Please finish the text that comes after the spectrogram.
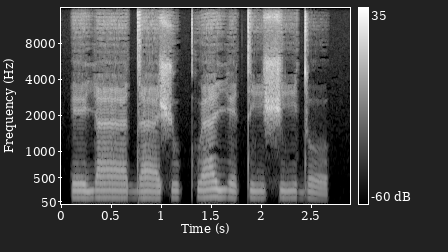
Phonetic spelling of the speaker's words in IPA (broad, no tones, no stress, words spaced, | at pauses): ejæː dæʃu kʷʰæje ti ʃido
